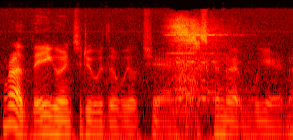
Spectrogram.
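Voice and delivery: ordinary talk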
